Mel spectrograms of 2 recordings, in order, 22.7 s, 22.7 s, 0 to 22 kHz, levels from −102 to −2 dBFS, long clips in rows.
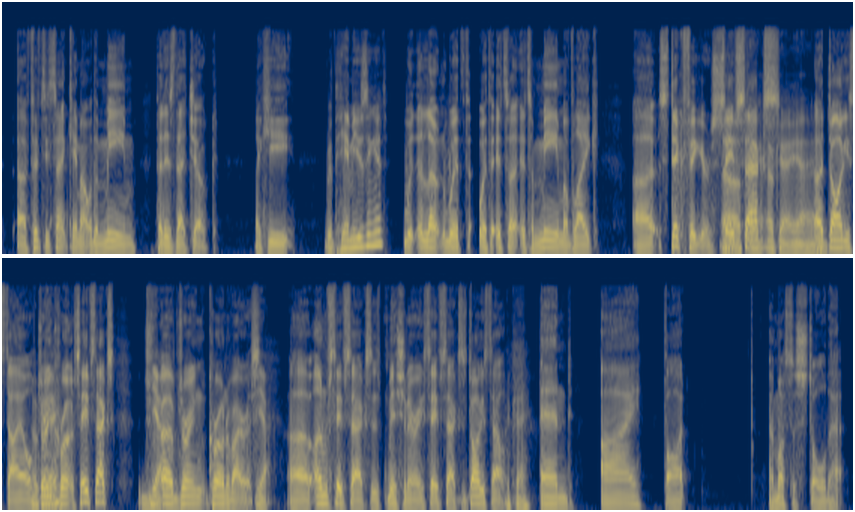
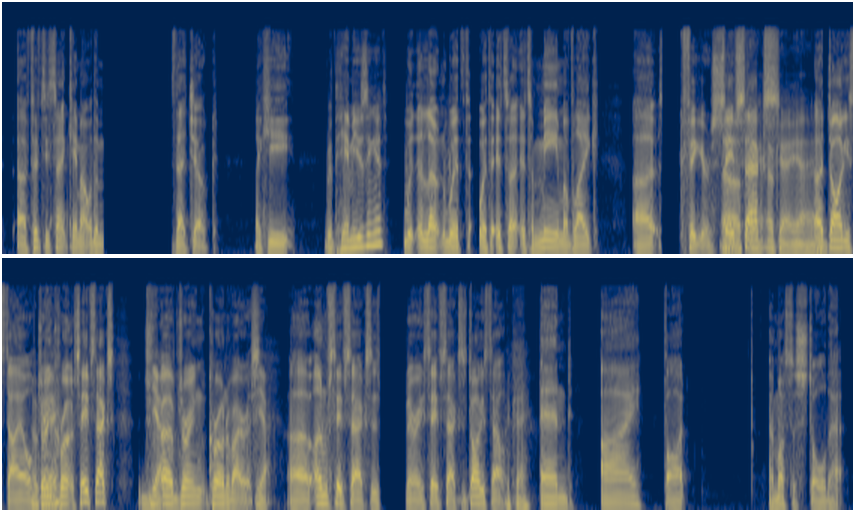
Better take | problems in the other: first | audio cutting out; at 1.5 s for 1 s, at 9 s and at 16 s

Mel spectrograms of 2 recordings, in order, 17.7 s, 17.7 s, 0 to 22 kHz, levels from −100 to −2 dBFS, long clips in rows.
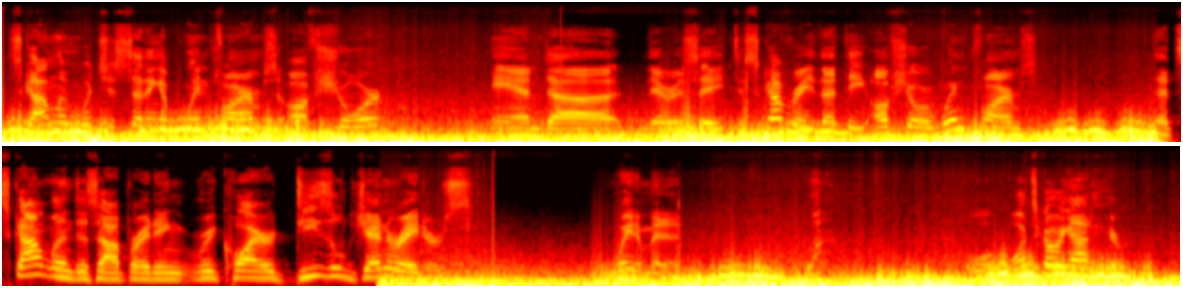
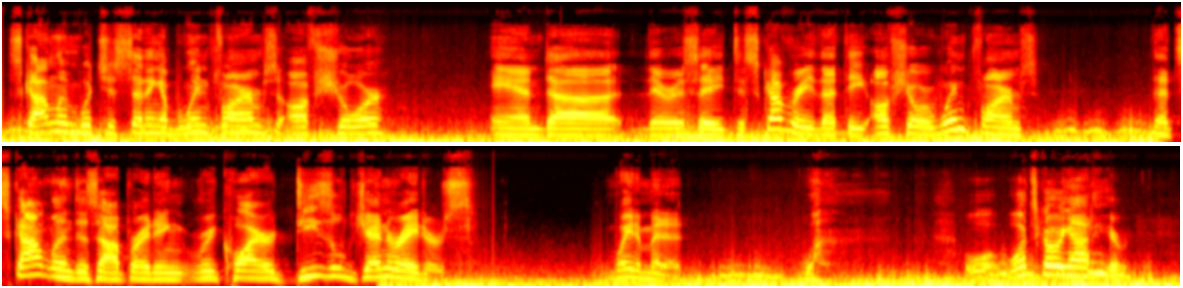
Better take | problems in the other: second | wind noise on the microphone; heavy; until 8.5 s and from 12 s on; 1 dB above the speech; occasional gusts in the second

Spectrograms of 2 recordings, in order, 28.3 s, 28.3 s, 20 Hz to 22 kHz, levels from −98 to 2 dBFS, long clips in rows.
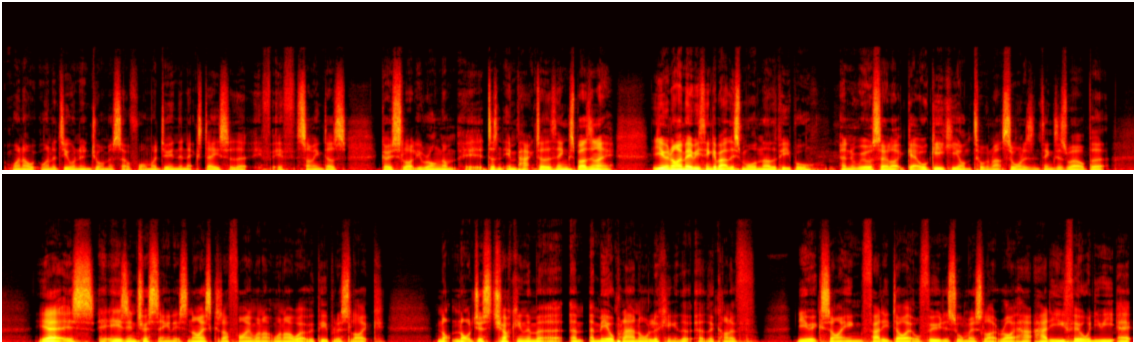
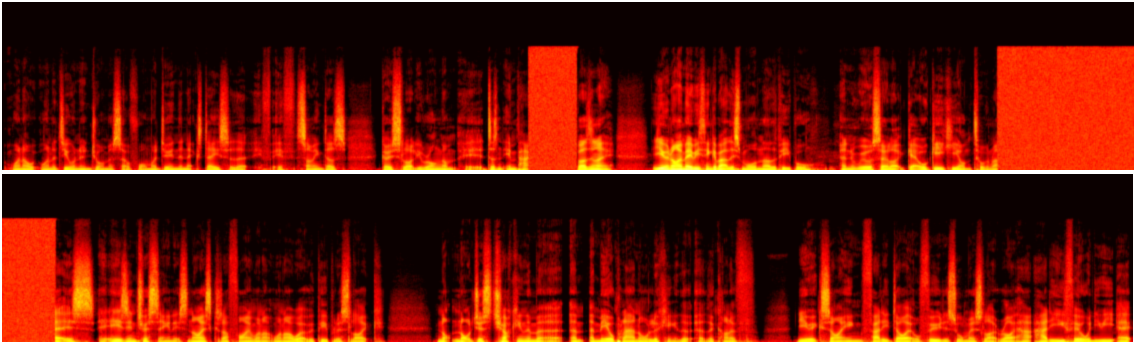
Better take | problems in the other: first | audio cutting out; filled with static; at 6.5 s for 0.5 s and at 12 s for 2.5 s

